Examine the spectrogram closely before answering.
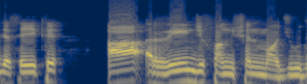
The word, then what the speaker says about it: arange: Available हैं, जैसे एक आ रेंज फंक्शन मौजूद है. तो आप इसे गलत तरीके से ना पढ़ें कि अरेंज function. No, इट्स नॉट अरेंज, इट्स आ रेंज. आप स्पेलिंग पढ़ लीजिए, इट्स ARANGE.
